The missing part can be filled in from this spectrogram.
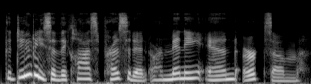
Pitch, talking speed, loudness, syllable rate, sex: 235 Hz, 195 wpm, -16 LUFS, 5.9 syllables/s, female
